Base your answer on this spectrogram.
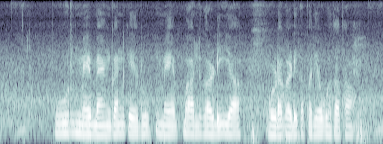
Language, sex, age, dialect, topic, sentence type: Hindi, male, 18-24, Hindustani Malvi Khadi Boli, agriculture, statement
